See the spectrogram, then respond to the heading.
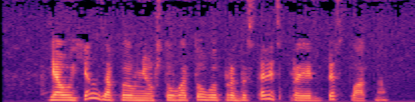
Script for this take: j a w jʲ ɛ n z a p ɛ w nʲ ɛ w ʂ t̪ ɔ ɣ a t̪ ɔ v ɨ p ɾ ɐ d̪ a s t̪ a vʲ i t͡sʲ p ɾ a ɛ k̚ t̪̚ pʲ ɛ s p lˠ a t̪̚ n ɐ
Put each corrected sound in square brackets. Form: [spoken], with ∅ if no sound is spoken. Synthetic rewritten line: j a w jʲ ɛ n z a p ɛ w nʲ [i] w ʂ t̪ ɔ ɣ a t̪ ɔ v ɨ p ɾ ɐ d̪ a s t̪ a vʲ i t͡sʲ p ɾ a ɛ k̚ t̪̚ [bʲ] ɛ s p lˠ a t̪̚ n ɐ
